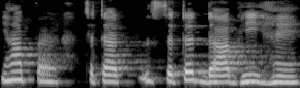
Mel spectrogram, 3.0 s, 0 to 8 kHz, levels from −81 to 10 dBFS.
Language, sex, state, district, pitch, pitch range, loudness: Hindi, female, Uttar Pradesh, Etah, 235 Hz, 220-265 Hz, -16 LUFS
